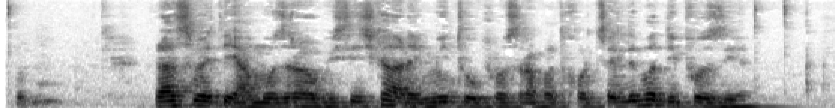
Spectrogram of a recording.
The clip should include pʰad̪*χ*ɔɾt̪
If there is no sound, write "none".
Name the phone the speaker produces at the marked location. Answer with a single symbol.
χ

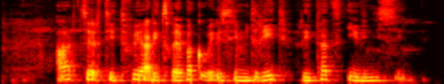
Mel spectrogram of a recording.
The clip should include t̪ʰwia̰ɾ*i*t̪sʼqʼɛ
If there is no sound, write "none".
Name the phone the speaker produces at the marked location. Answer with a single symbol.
i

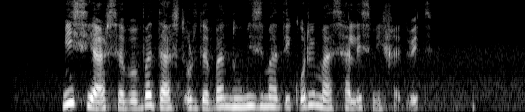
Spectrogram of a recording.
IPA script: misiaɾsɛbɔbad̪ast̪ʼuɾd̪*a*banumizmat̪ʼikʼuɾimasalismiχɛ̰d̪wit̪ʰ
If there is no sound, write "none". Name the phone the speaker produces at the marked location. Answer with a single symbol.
ɛ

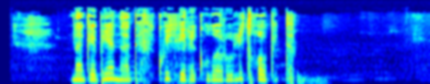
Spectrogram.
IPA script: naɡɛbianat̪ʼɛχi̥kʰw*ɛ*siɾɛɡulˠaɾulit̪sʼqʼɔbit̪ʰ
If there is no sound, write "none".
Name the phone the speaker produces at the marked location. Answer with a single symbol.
i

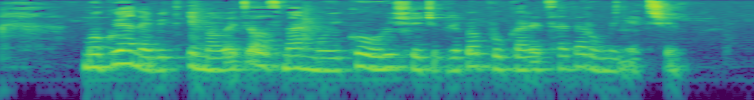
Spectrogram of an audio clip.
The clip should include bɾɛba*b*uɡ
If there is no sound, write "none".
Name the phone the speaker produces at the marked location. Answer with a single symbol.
b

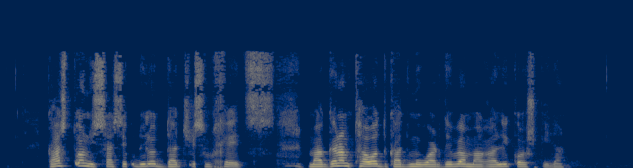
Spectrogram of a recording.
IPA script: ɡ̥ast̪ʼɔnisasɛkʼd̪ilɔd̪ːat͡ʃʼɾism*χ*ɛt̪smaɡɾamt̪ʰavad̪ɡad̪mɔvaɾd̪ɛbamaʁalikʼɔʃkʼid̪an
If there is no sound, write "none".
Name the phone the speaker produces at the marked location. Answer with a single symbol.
χ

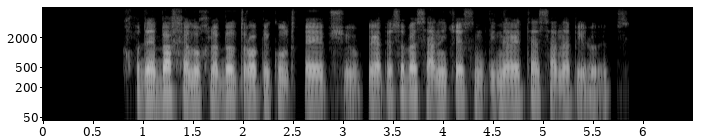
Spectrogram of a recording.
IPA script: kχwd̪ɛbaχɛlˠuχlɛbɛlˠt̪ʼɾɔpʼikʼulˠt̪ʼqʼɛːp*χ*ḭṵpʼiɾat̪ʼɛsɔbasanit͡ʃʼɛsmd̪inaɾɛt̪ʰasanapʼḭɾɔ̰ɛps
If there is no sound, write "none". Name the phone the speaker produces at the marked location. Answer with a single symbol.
ʃ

